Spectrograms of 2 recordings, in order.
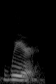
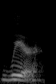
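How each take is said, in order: Both takes have the same delivery.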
